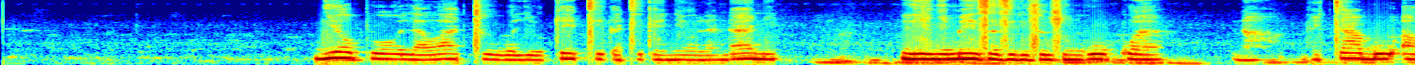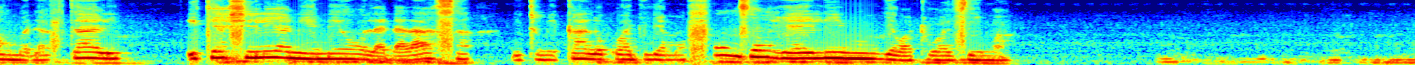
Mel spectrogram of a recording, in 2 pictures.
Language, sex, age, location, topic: Swahili, female, 25-35, Dar es Salaam, education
